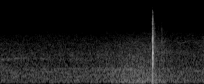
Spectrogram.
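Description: A single sharp crack of a wooden baseball bat squarely hitting an 87 mph fastball, about one and a half seconds in, over low stadium crowd noise.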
